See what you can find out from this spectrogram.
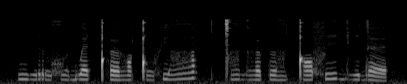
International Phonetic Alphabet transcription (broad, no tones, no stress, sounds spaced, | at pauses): ŋ i̤ r o̤ xʷ a̤ b w ɛ ǃʰ œ ɦ ɒ ǃ o̤ f j a̤ | ǀ a̤ ɡʱ œ p l a̤ ŋ͡ǃ ɒ f i ɡʱ i d ɛ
